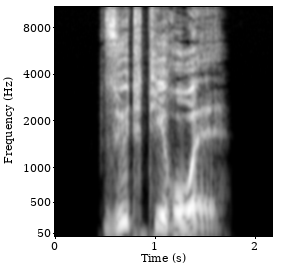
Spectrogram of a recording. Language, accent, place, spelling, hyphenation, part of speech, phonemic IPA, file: German, Germany, Berlin, Südtirol, Süd‧ti‧rol, proper noun, /ˈzyːttiˌʁoːl/, De-Südtirol.ogg
- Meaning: South Tyrol (a predominantly German-speaking autonomous province of the Trentino-Alto Adige region in north-east Italy; until 1919 part of Austria, since 1972 under a special autonomy statute)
